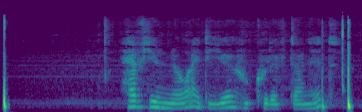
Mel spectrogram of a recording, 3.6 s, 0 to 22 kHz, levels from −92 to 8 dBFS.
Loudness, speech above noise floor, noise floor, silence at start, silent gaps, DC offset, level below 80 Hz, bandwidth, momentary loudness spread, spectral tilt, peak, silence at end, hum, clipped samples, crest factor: -30 LUFS; 43 dB; -70 dBFS; 0.05 s; none; under 0.1%; -64 dBFS; 12.5 kHz; 16 LU; -5.5 dB/octave; 0 dBFS; 0.1 s; none; under 0.1%; 28 dB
